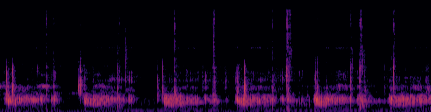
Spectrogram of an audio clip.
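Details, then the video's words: Contented house cat purring loudly from happiness, steady rumbling phrases about a second long repeated with brief gaps, light clicks scattered through. "Cat Purring from Happiness"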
